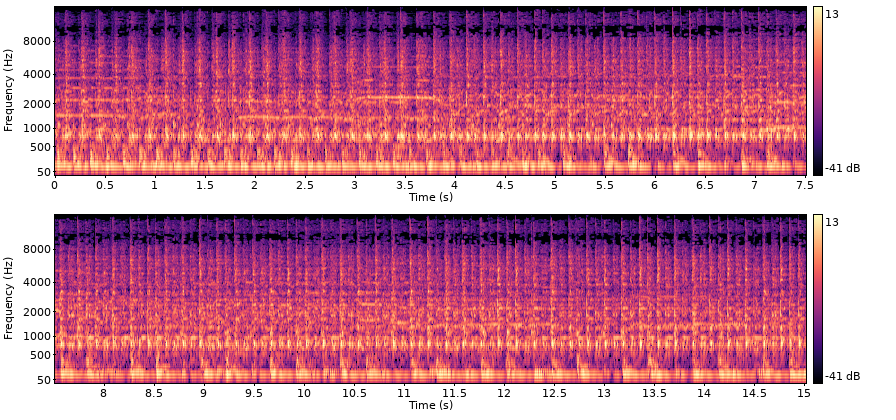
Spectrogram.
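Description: Traditional ritual music for a bhuta kola: fast, steady drumming under a held, droning wind-instrument melody, going on without a break.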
